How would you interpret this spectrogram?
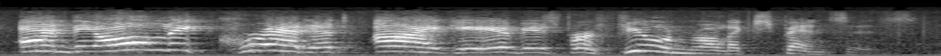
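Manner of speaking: normal talking voice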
